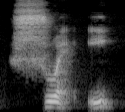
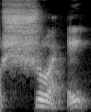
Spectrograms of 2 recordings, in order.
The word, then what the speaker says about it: 水: encounter because this is aqua, water in Chinese, pronounced as shuǐ. So shuǐ, just from the look of it, it has a middle line with a hook at the bottom.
